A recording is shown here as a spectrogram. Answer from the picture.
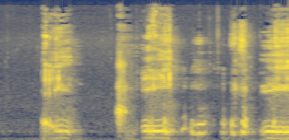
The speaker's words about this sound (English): Don't have one in me. Do you not force a burp?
